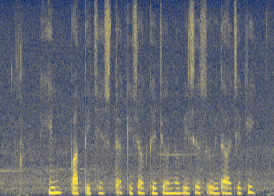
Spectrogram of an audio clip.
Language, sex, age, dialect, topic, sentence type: Bengali, female, 18-24, Rajbangshi, agriculture, statement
